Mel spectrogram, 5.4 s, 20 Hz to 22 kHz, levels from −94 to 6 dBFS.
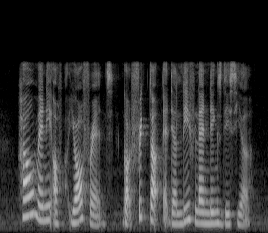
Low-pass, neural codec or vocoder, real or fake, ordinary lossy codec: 7.2 kHz; none; real; none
